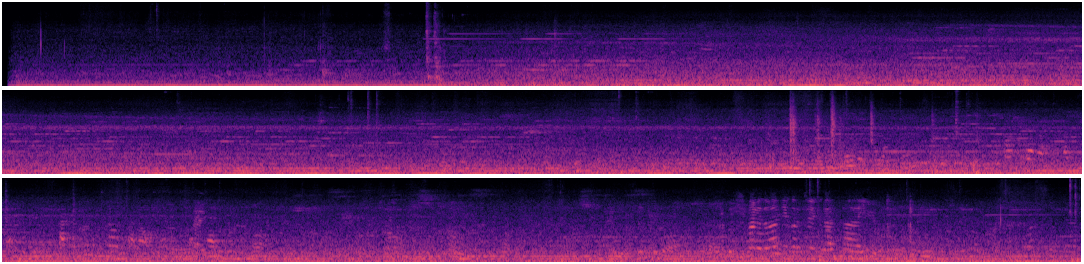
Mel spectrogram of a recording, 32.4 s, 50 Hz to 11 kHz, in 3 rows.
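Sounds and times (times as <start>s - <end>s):
Yamanote Line train at Meguro running clockwise: 0.1s - 32.3s.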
